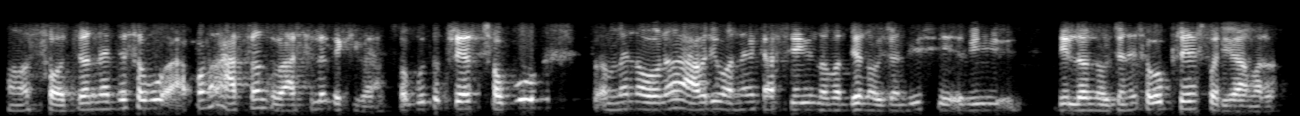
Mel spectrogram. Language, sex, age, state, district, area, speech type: Odia, male, 18-30, Odisha, Rayagada, rural, conversation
